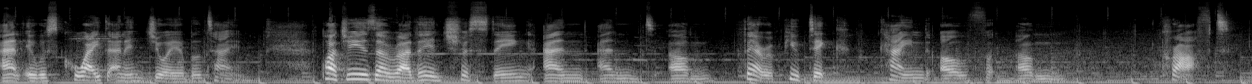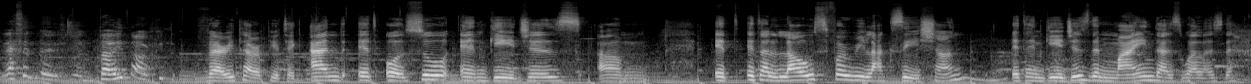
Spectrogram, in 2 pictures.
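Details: Adult woman speaking, possibly with a second speaker; typical speech.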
